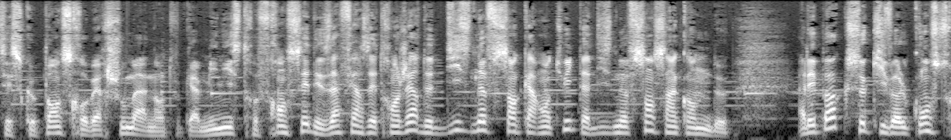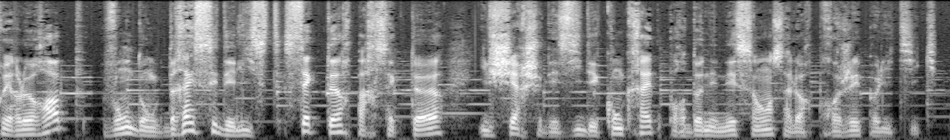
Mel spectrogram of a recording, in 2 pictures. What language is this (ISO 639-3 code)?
fra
